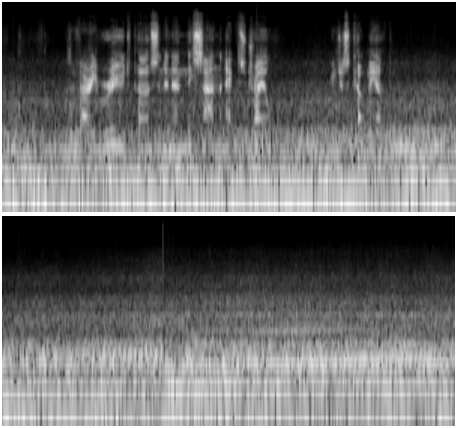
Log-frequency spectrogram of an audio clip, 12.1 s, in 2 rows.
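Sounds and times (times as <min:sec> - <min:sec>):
car engine accelerating: 0:00.0 - 0:12.0
road and tyre rumble: 0:00.0 - 0:12.0.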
